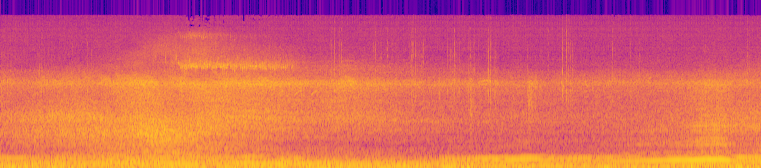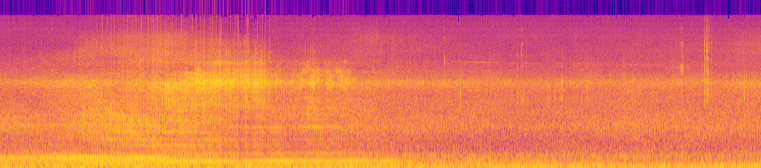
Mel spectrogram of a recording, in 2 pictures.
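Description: A road vehicle accelerating over a steady low rumble. Its engine pitch climbs for several seconds, drops abruptly about halfway through as it shifts gear, then holds steady while it passes close by with tyre noise.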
